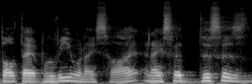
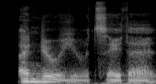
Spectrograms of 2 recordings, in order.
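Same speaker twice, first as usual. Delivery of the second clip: put-on creepy old man voice, much lower; 5 semitones lower than usual. Speaker quotes the line planned for their opening bit, in a creepy old guy voice. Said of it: "the creepy old guy voice".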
